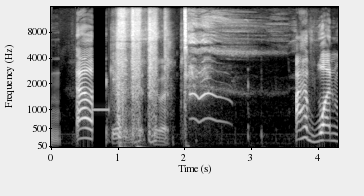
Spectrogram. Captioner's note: beep; laughs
